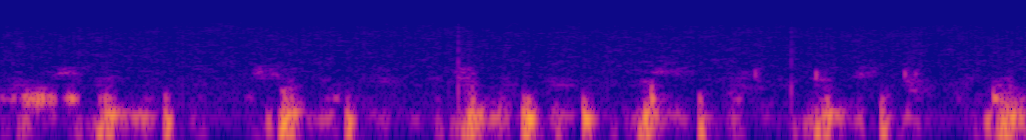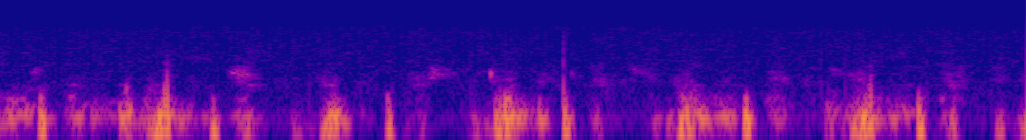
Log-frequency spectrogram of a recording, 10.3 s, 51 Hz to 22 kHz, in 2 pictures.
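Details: Fit adult male, heart heard through a stethoscope: low, steady thumping at about 68 beats a minute; normal heart sounds.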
